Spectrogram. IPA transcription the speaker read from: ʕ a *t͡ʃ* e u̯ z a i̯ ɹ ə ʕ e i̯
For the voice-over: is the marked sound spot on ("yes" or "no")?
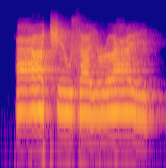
yes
